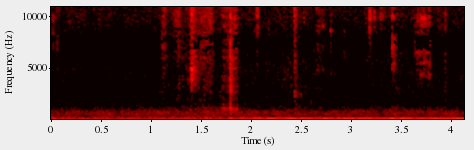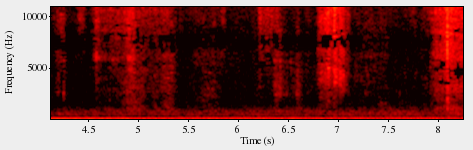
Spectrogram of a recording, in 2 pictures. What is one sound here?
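A paper seed packet rustles in a hand.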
